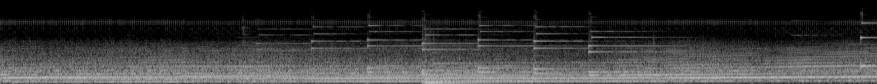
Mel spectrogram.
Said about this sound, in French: Il fait très chaud, la route est déserte, la voiture file, elle le suit.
